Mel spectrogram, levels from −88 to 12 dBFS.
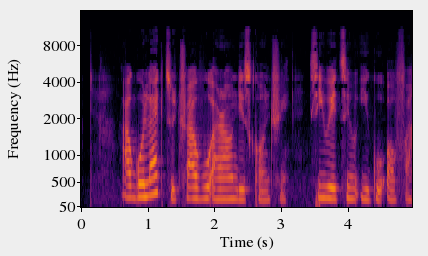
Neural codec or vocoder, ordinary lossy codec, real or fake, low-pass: none; MP3, 48 kbps; real; 14.4 kHz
